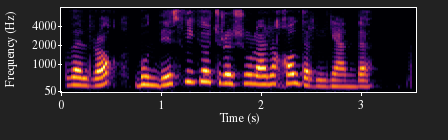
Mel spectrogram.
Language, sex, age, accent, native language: Uzbek, female, 18-24, Farg'ona, Uzbek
